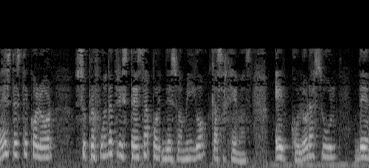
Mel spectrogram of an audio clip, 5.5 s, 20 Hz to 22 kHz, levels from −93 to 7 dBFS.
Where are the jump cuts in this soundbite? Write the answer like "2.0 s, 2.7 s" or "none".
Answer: 2.4 s, 3.1 s, 4.0 s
